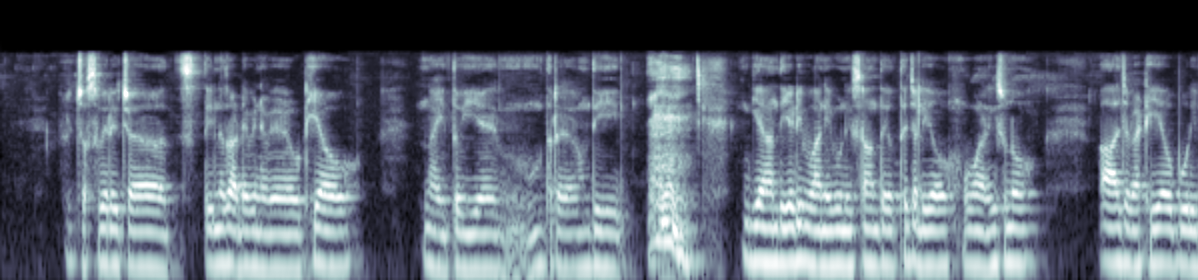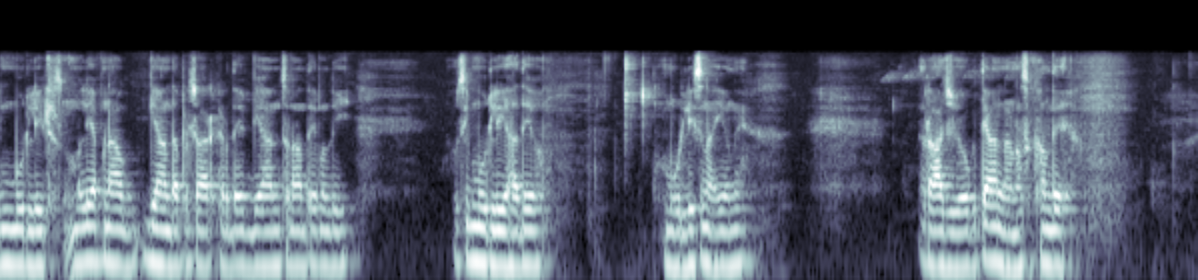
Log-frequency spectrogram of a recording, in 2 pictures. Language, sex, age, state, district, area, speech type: Dogri, male, 30-45, Jammu and Kashmir, Samba, rural, spontaneous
